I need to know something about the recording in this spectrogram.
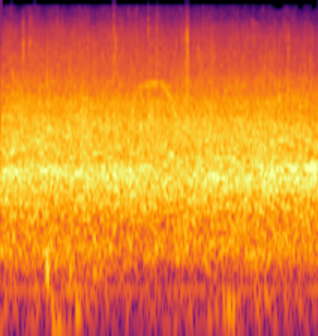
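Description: Large football stadium crowd, a steady, dense wash of crowd noise with clapping.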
